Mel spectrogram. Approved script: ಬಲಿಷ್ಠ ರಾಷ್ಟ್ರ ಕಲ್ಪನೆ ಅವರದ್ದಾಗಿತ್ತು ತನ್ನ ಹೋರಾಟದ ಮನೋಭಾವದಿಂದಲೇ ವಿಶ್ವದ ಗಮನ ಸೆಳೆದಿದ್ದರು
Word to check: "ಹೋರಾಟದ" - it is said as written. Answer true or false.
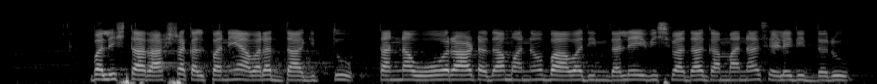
true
